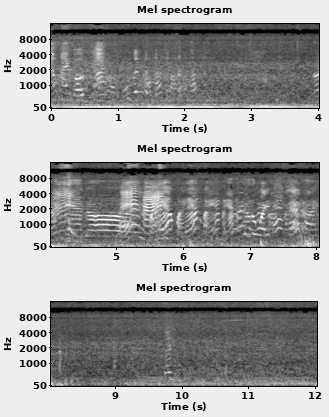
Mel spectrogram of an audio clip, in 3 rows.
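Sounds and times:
people chattering: 0.0 - 11.4.

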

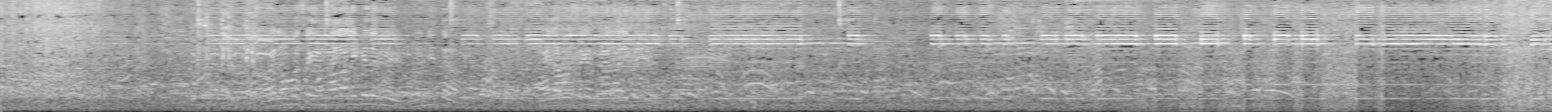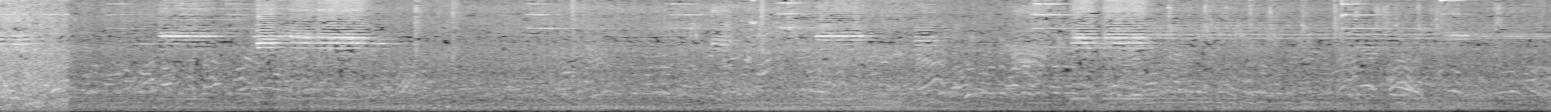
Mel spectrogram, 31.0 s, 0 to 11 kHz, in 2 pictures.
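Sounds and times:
passing motorbikes: 0.0 - 3.0, 19.4 - 31.0
people talking: 0.0 - 31.0.

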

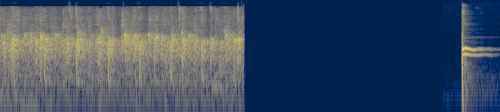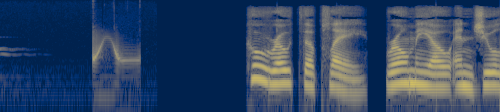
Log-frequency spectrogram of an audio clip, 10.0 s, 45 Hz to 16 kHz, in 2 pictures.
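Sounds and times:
cartoon boing: 6.0 - 6.5.

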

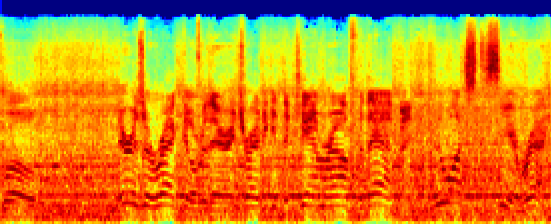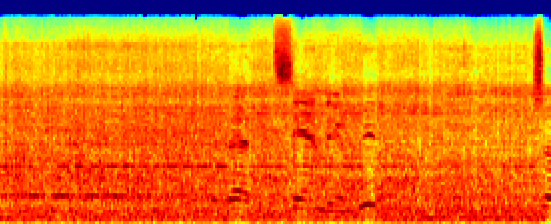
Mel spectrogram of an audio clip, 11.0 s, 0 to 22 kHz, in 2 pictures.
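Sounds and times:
constant hum: 0.0 - 11.0
road and wind noise in a car: 0.0 - 11.0.

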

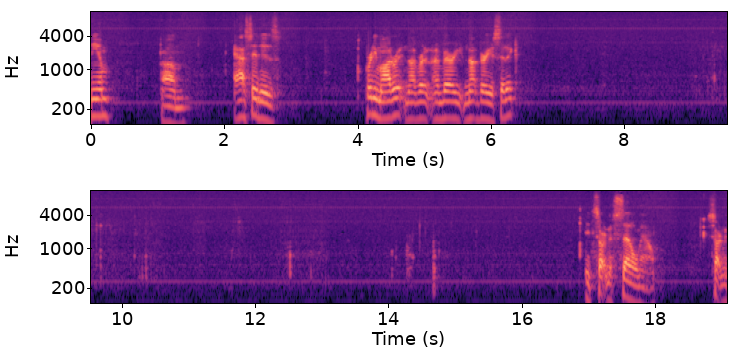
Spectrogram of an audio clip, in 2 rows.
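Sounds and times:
low room hum: 0.0 - 19.0
sipping and swallowing: 14.0 - 14.9.

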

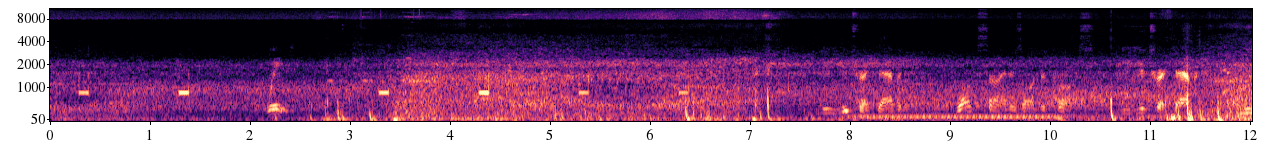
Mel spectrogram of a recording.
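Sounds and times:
traffic noise: 0.0 - 12.0
pedestrian signal beeps: 3.3 - 3.5, 5.3 - 5.5, 6.3 - 6.5
recorded voice message: 6.3 - 12.0.

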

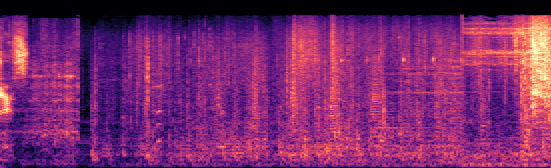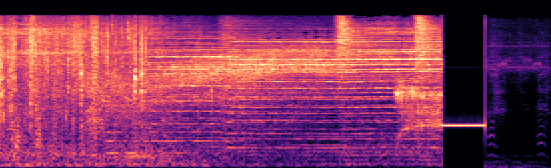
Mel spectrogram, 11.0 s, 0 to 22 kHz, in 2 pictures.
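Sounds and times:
film soundtrack music: 0.0 - 10.0.

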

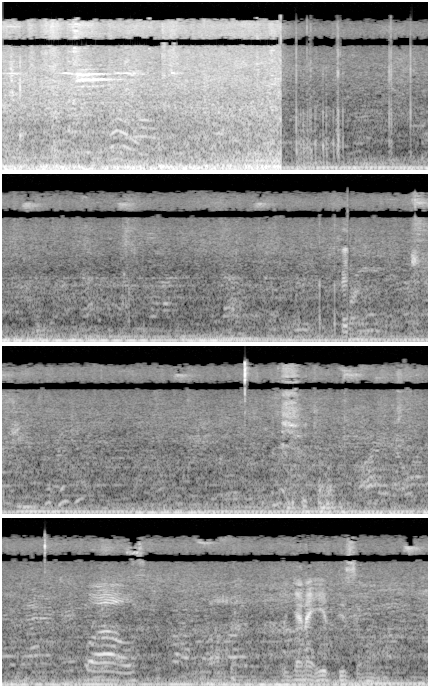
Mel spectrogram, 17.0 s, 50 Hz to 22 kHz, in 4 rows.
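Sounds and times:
people's voices: 0.0 - 17.0
street traffic: 0.0 - 17.0.

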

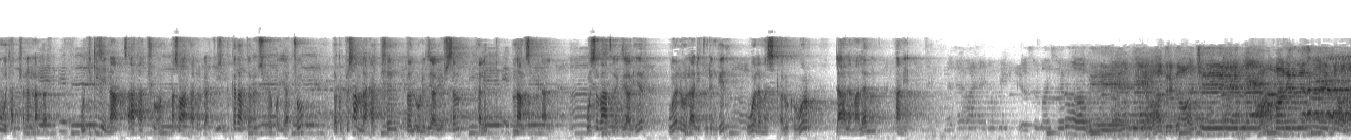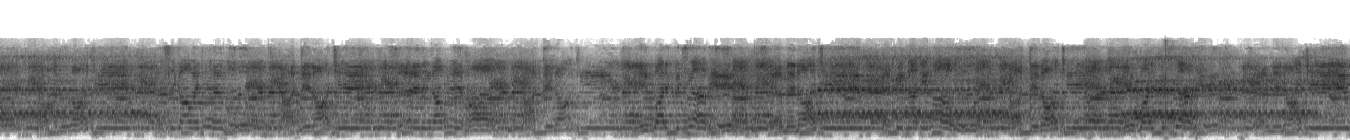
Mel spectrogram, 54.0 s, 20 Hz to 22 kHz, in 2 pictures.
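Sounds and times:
person singing spiritual song: 0.0 - 16.1, 18.9 - 54.0.

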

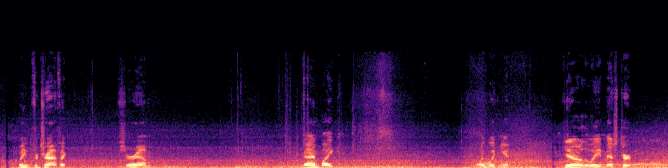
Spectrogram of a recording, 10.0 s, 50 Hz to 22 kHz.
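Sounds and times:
road traffic noise: 0.0 - 10.0
vehicle engine hum: 0.0 - 10.0.

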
